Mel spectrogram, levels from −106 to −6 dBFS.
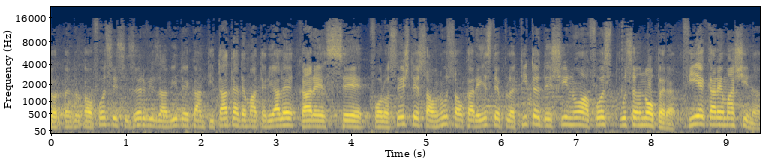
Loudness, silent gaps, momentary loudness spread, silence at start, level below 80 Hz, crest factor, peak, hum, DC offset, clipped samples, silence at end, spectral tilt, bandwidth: -17 LUFS; none; 6 LU; 0 s; -54 dBFS; 14 dB; -2 dBFS; none; under 0.1%; under 0.1%; 0 s; -5 dB/octave; 16 kHz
